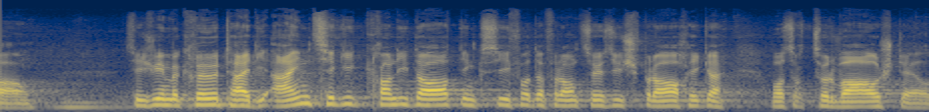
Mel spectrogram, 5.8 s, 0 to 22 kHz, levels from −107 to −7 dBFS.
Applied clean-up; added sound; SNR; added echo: none; none; none; none.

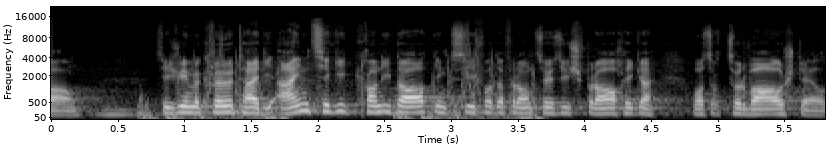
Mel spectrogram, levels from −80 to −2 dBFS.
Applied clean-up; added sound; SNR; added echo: none; Scratching (performance technique); 16 dB; none.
